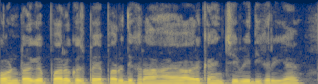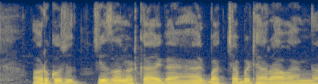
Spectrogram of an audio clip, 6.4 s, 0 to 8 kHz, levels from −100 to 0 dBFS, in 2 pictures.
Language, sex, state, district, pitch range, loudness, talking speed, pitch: Hindi, male, Punjab, Pathankot, 125-130 Hz, -16 LUFS, 245 wpm, 130 Hz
